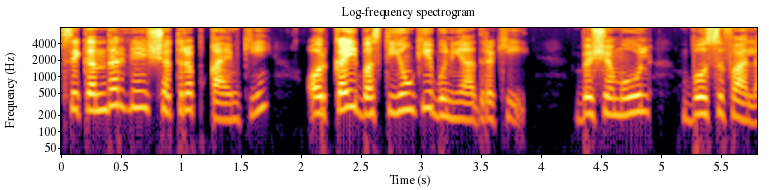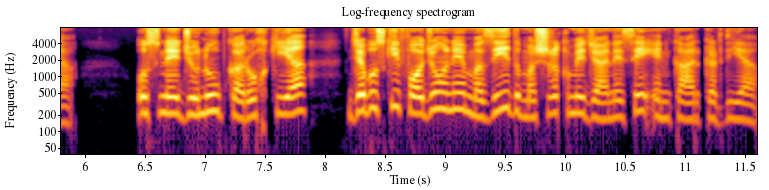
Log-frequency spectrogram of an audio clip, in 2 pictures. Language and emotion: Urdu, neutral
